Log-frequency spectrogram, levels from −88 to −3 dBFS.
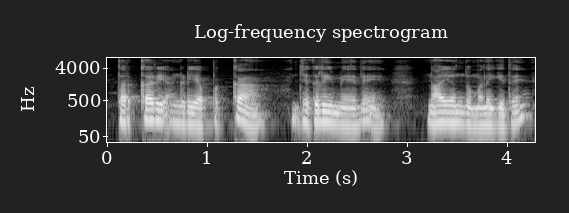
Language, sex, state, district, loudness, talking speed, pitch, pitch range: Kannada, male, Karnataka, Bangalore, -18 LUFS, 100 wpm, 125 Hz, 110-135 Hz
